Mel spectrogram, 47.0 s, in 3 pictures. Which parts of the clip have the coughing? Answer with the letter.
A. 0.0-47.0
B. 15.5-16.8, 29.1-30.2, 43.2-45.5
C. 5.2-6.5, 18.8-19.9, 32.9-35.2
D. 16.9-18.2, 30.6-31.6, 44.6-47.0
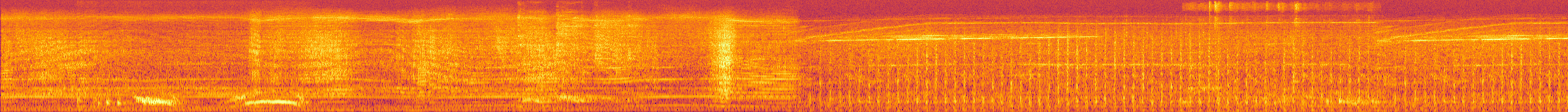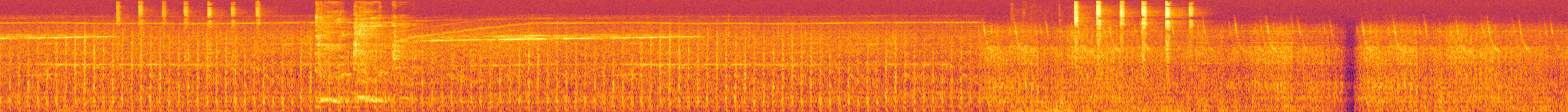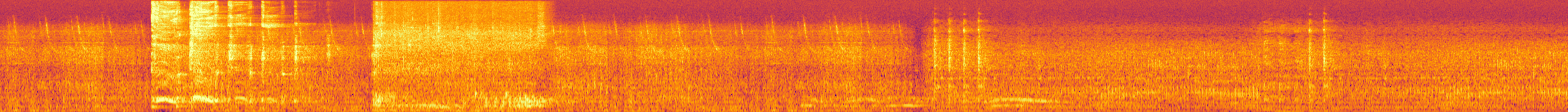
C.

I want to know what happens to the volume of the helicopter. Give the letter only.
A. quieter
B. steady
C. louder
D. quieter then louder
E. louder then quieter
B.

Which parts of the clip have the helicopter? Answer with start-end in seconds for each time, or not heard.
0.0-47.0.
